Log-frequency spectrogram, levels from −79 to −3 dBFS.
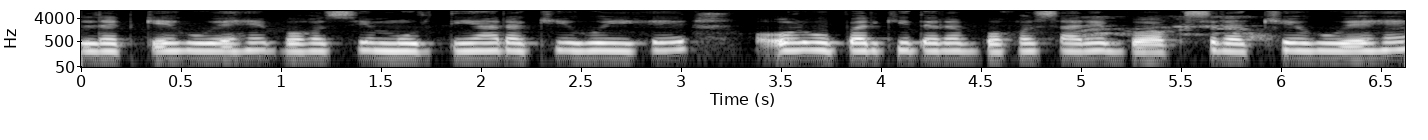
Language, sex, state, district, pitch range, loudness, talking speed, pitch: Hindi, female, Punjab, Fazilka, 200-215 Hz, -16 LUFS, 170 wpm, 205 Hz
